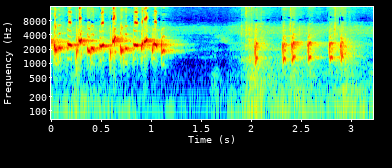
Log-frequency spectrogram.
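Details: Short burst of yellow-vented bulbul fighting call (uplik tarung), given to provoke other bulbuls: a quick, warbling chatter for about a second, a pause, then four separate clipped, harsh notes.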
